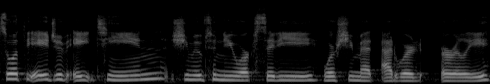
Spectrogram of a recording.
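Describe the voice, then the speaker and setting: In a Canadian accent, a normal speaking voice moves at a moderate pace with ordinary pitch variation. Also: woman. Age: 20s. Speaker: student podcast co-host. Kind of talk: casual chat.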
